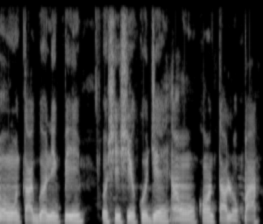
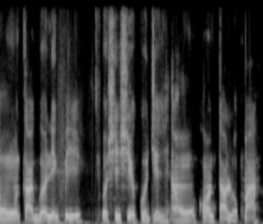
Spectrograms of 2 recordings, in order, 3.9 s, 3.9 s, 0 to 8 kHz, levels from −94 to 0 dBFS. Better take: first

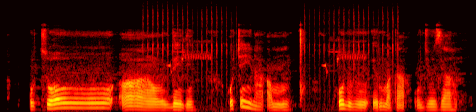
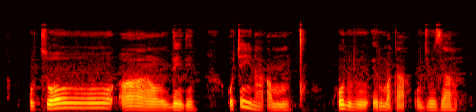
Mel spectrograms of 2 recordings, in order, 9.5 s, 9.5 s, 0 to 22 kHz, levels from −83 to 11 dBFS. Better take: second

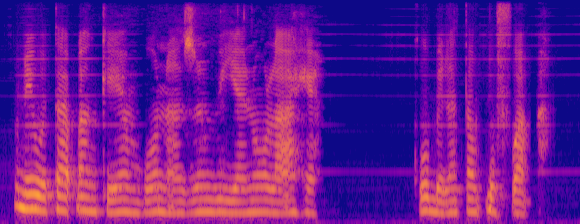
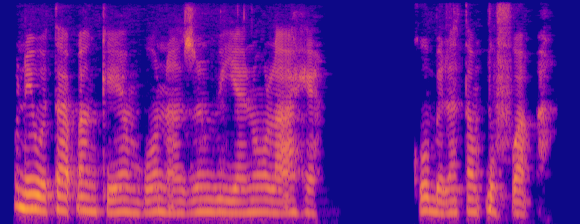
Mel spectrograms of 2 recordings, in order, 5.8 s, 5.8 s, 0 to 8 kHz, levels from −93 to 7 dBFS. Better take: second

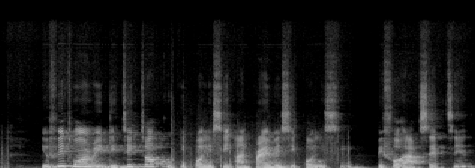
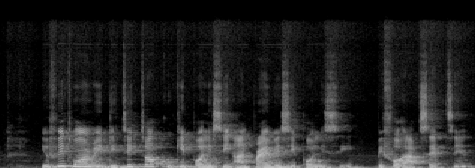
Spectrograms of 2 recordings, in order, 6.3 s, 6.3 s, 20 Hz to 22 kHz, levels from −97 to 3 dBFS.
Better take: second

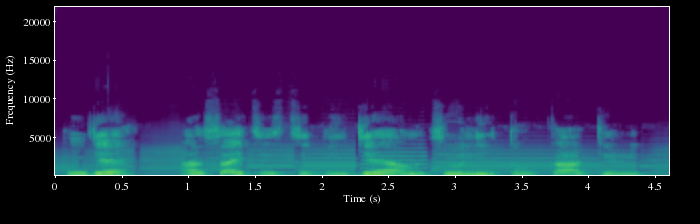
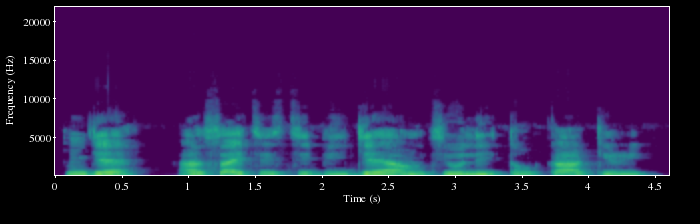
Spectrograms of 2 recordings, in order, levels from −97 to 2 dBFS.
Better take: second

